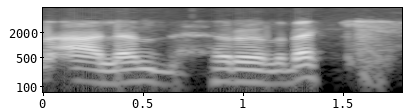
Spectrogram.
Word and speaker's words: Erlend Røhnebæk: So it's pronounced in the Norwegian Erlend Røhnebæk.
